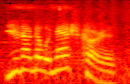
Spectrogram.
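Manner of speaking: high laughing disbelief; mock incredulous friend. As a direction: imitate the friend's shocked voice.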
